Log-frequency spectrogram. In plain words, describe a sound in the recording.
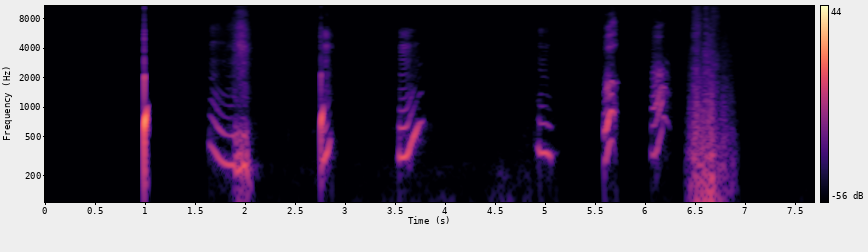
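Short, playful cartoon sound effects chirp and squeak in quick bursts.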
